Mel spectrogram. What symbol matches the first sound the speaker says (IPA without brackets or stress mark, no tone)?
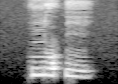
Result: ɲ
